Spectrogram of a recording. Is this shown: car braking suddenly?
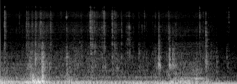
yes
